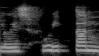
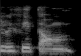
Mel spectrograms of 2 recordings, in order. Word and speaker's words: Louis Vuitton: Ini membacanya bukan Louis Vuitton ya, tapi Louis Vuitton.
